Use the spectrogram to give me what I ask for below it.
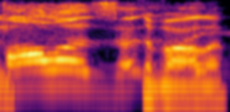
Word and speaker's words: Zavala: But because a guy like him, what was the name of Zavazzala? Am I saying that incorrectly? Probably Zavala. Yeah.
